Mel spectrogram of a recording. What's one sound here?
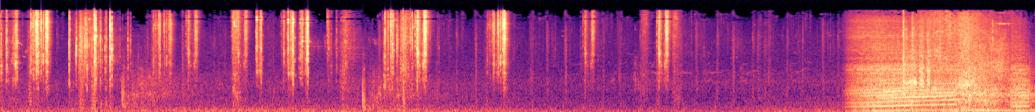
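Footsteps run over grass.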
